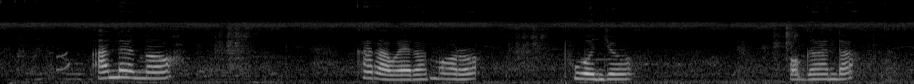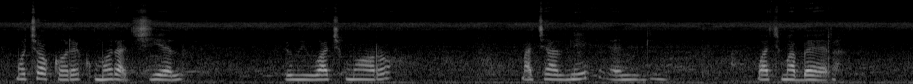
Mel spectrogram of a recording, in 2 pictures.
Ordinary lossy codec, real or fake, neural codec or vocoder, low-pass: none; real; none; none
